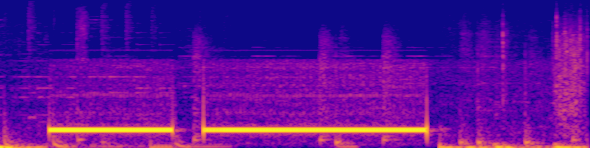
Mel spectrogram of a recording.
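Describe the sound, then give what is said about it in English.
A telephone dial tone sounds while a call is being placed: a loud, steady low hum in two stretches, a short one and then a longer one separated by a brief gap, followed by quieter line noise. “We're going to call Stephanie. She's not going to know you on the phone, okay?”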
